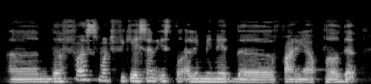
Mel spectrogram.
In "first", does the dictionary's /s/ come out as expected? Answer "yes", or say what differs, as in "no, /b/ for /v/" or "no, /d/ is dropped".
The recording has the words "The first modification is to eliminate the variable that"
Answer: yes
